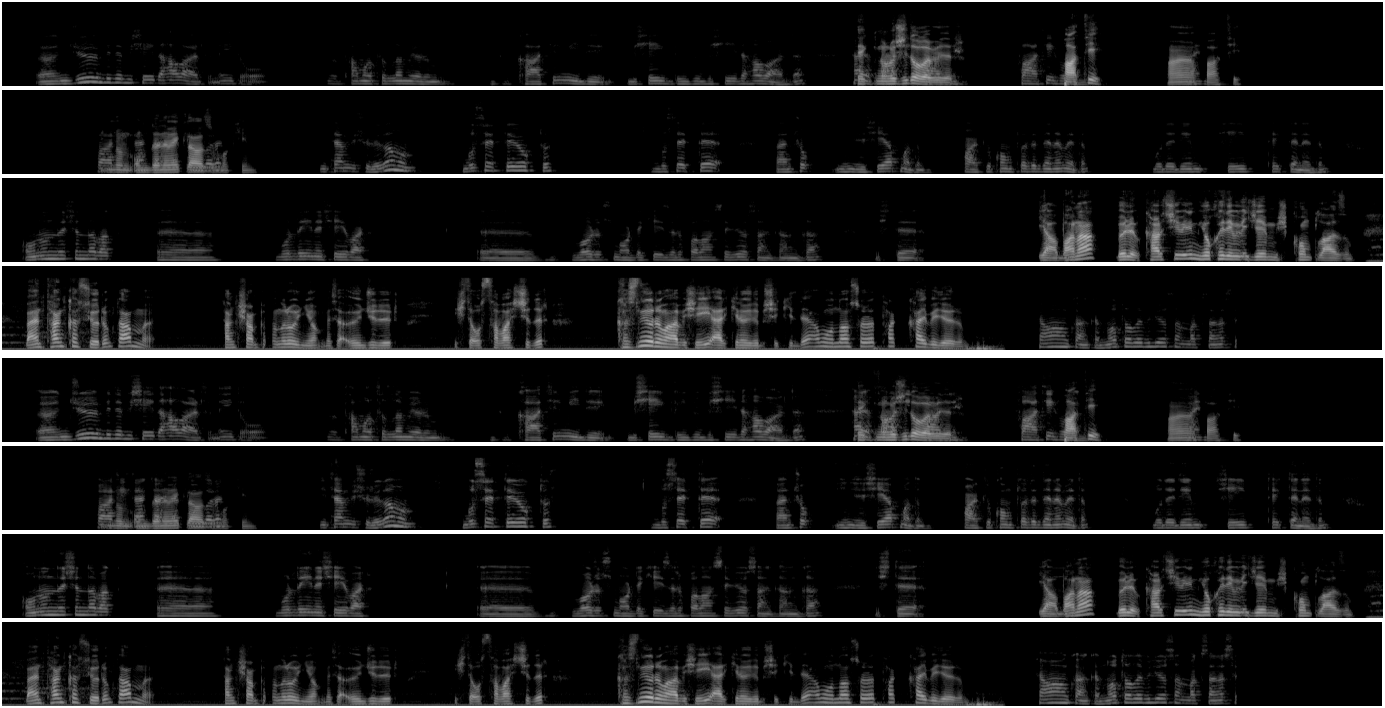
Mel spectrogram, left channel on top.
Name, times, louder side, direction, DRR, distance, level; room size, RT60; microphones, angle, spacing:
voice 1, 0.3-2.7 3.3-4.5 5.2-9.6 10.1-10.9 11.8-12.2 14.8-16.1 17.0-19.4 20.3-23.1 23.4-24.7 25.3-27.4 27.8-28.7 29.2-29.8 30.4-31.3 32.4-36.9 38.1-38.3 51.8-53.8, right 3 dB, 65° right, 3.7 m, -45 dB
voice 2, 8.6-9.5 10.6-11.0 11.7-12.2 14.9-16.1 38.0-41.4 41.7-42.9 43.6-45.3 46.0-46.9 47.6-51.1, left 3 dB, 35° left, 1.3 m, -32 dB
sound 1, 41.3-51.5, equal, 10° right, 5.0 m, -52 dB
head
